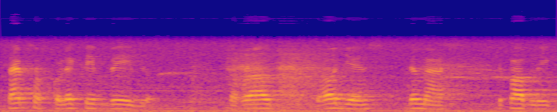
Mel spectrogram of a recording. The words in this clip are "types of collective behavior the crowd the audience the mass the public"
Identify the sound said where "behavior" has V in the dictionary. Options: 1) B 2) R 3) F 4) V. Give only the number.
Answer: 1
